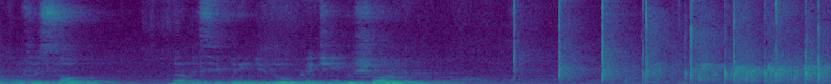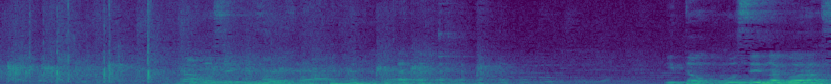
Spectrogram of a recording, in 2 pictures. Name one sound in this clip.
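A small band plays lively music on trumpets.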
